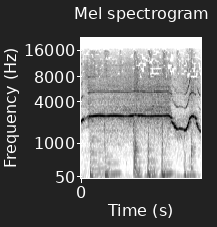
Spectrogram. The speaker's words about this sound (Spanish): Vamos a hacer el chifleo.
